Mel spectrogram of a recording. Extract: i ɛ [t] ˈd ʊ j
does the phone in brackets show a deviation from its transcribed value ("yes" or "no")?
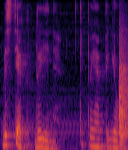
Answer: yes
